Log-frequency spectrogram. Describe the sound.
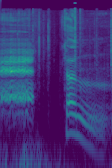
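Goats bleating from a family herd of about thirty at the edge of large desert dunes. There are two calls: a short, steady, nasal one, then a longer bleat after a brief pause whose pitch falls toward its end.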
